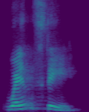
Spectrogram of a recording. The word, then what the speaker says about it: Wednesday: So the D and also the second E is not there, right? Second E also we won't pronounce it. So what can I say? Wednesday. Wednesday. Right? The second E also not really there. I didn't say Wednesday, right? I just said Wednesday.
